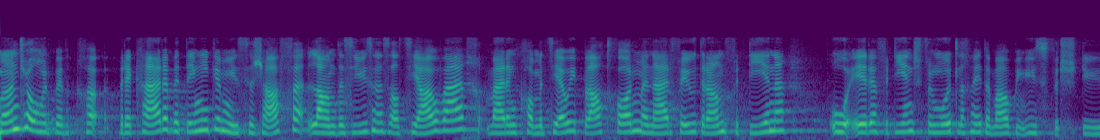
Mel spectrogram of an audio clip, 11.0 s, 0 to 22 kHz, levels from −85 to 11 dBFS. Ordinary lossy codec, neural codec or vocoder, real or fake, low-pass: none; autoencoder, 48 kHz, 32 numbers a frame, DAC-VAE, trained on Japanese speech; fake; 7.2 kHz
